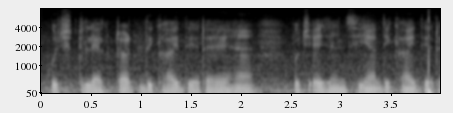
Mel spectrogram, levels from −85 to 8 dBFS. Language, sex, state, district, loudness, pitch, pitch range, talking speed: Hindi, male, Bihar, Samastipur, -20 LUFS, 105 Hz, 100-110 Hz, 165 wpm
